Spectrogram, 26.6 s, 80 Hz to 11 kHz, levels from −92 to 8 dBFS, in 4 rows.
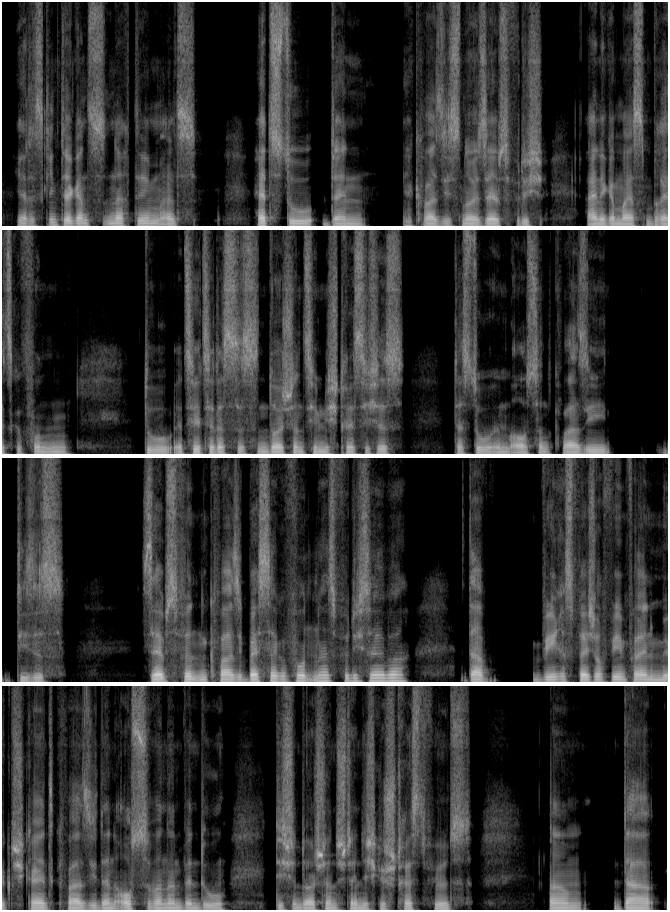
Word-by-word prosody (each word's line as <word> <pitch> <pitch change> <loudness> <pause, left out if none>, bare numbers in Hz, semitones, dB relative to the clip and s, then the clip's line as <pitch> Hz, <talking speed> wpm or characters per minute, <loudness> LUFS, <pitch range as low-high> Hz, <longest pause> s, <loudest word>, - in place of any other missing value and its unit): Ja, 125 -2 -2
das 110 -2 -6
klingt 140 0 -7
ja 130 - +6
ganz 125 +1 -1
nach 120 +1 0
dem, 120 -1 -1
als 110 -1 -2 0.5
hättest - - +3
du 115 -1 +1
denn, 105 -1 -2 0.4
ja, 105 - -9
quasi 110 0 -1
das 105 - -1
Neue 105 -1 +2
Selbst 110 +1 +2
für - - -14
dich 105 0 -3 0.4
einigermaßen 105 0 +1
bereits 100 -1 -2
gefunden. 105 -2 -4 0.7
Du 105 0 -2
erzählst 110 +3 0
ja, 110 - +2
dass 105 -1 +1
das 105 -1 -1
in 105 -1 -4
Deutschland 105 +1 +2
ziemlich 110 -2 -1
stressig 105 +1 -2
ist, 115 -1 -2 0.5
dass 100 0 -3
du 105 +1 -2
im 100 0 -3
Ausland 110 +2 -2
quasi 105 0 0 0.5
dieses 105 -1 -4 0.7
Selbstfinden 115 0 +4
quasi 115 -2 +3
besser 115 +5 +5
gefunden 140 +2 +1
hast 145 0 0
für 140 - -4
dich 145 -1 -3
selber. 150 0 +3 0.5
Da 115 -1 +2 0.4
wäre 115 +3 0
es 120 - -1
vielleicht 115 +1 +4
auf 120 -1 -1
jeden 120 0 +2
Fall 115 -1 +3
'ne 110 - 0
Möglichkeit, 110 +1 +1
quasi 105 0 0
dann 100 0 +1
auszuwandern, 105 -4 +1
wenn 100 0 -1
du 100 0 -2 0.5
dich 105 0 +1
in 95 - -3
Deutschland 100 +2 +3
ständig 100 -1 +1
gestresst 105 +1 -1
fühlst. 105 +3 -3 0.8
Ähm, 110 0 +2 0.3
da 110 -1 +2
110 Hz, 150 wpm, -24 LUFS, 105-115 Hz, 0.8 s, ja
